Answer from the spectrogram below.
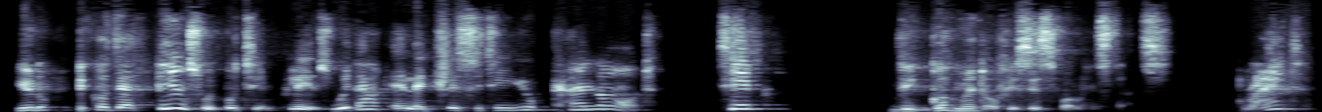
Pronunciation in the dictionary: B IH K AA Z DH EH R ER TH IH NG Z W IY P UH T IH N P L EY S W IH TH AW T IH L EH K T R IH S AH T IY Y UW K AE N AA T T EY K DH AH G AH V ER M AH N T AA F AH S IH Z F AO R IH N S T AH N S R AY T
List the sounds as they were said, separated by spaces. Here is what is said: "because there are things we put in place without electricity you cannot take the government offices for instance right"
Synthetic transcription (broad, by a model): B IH K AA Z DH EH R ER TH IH NG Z W IY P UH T IH N P L EY S W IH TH AW T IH L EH K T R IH S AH T IY Y UW K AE N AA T T EY K DH AH G AH V ER M AH N T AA F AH S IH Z F AO R IH N S T AH N S R AY T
